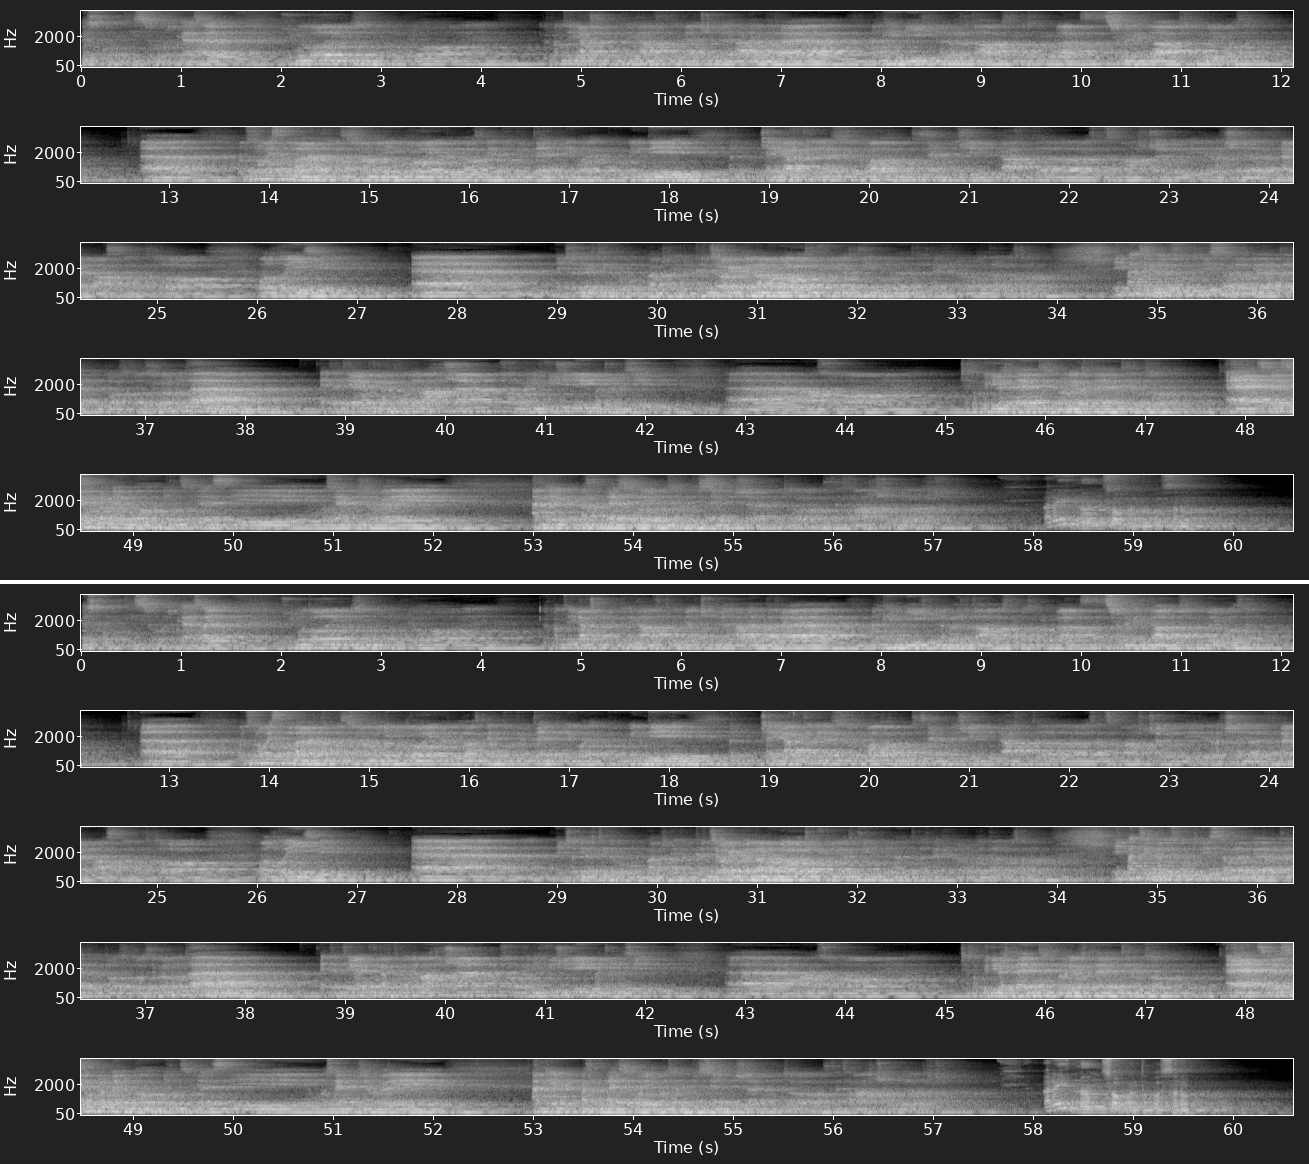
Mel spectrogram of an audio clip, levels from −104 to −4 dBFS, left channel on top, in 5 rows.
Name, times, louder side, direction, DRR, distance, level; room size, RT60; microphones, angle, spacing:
voice 1, 0.0-4.2 4.6-11.8 12.7-27.1 27.5-38.2 38.7-44.7 45.1-47.3 47.7-57.1, equal, 5° right, 1.9 m, -29 dB
voice 2, 58.1-59.6, right 3 dB, 85° right, 0.5 m, -31 dB
9.4 x 4.2 x 5.4 m
head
